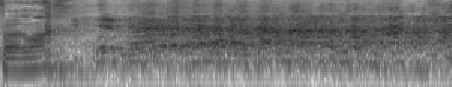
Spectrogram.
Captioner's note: audience laughing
